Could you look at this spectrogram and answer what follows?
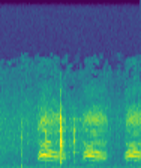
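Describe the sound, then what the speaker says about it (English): Crows caw in Red Dead Redemption, where the birds have broken into a farm corn silo; three or four harsh, raspy caws come in a loose rhythm over low wind-like ambience, fairly close and with no talk. "God damn crows!"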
